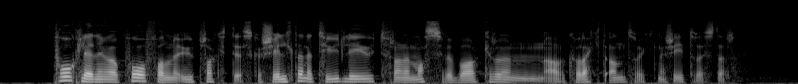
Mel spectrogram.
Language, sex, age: Norwegian, male, 21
